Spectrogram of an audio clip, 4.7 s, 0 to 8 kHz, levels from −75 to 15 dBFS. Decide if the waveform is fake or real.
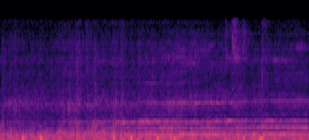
fake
